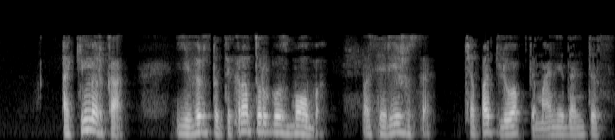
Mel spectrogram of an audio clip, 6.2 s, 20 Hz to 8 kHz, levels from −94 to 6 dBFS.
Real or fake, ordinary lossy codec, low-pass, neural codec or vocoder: real; AAC, 16 kbps; 7.2 kHz; none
